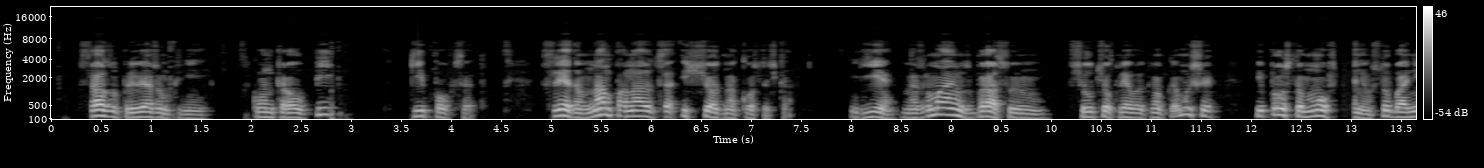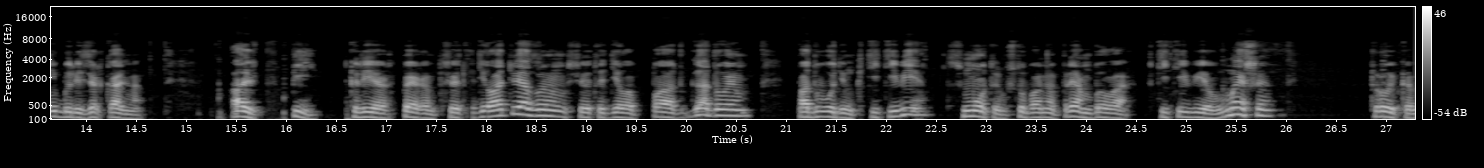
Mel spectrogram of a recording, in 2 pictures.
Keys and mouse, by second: 1.0 shift+click, 2.8 ctrl+p, 5.6 click, 8.1 e, 10.6-12.8 drag, 14.6 click, 15.8 alt+p, 18.5-21.5 drag, 22.5-24.8 middle drag, 25.2 KP_1, 26.8 KP_3.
